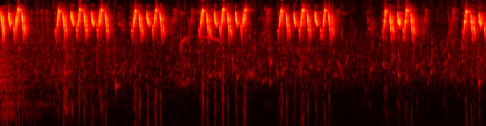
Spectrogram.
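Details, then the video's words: Female bar-winged prinia calling to the male: high, rapid chattering notes grouped in bursts of about a second, each burst made of four or five quick rising-falling notes, repeated with short pauses throughout. "Suara ciblek betina panggil jantan"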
